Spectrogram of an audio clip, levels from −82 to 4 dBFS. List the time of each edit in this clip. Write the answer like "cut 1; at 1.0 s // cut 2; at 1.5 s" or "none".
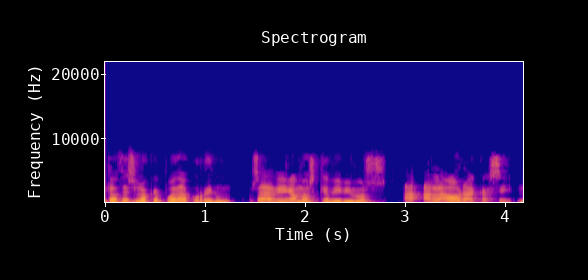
cut 1; at 1.4 s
